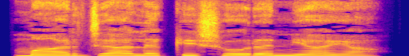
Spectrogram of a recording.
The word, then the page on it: ಮಾರ್ಜಾಲಕಿಶೋರನ್ಯಾಯ: mārjāla kiśora nyāya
